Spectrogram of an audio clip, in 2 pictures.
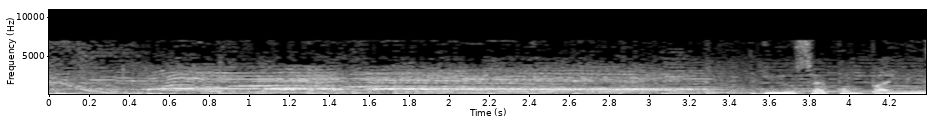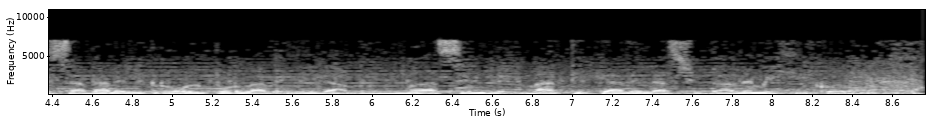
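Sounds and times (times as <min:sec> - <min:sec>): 
large crowd yelling a traditional group shout: 0:00.0 - 0:03.6
speech: 0:03.6 - 0:08.7.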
